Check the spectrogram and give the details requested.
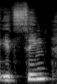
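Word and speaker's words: I-tsing: इतंग यहां पे टी क्या है? साइलेंट है। तो इस प्रकार से आप देख रहे हो फ़ हयान ह्वेनसांग और इत्सिंग बेसिकली कुछ प्रमुख तीर्थ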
